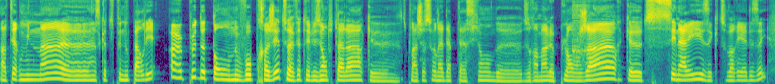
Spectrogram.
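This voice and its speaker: A man with a plain, everyday voice, fairly high in pitch and fairly slow in pace, with ordinary pitch variation, big swings in loudness, and a dry, close sound with no echo on a very clean recording with a silent background. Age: 40s. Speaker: podcast host. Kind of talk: interview.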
